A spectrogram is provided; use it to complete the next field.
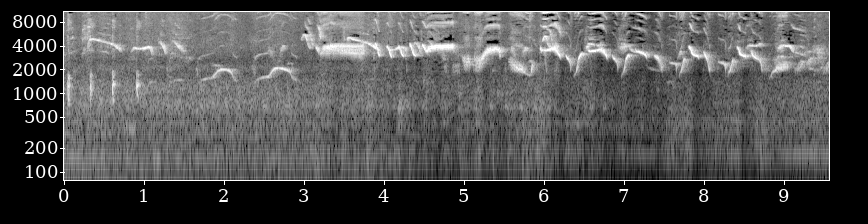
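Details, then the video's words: Chinese hwamei kept in a cage, singing on and on in an even voice: a few soft clipped notes open, then a rich flow of ringing, bending whistles and rapid trills grows louder. "Họa Mi Hót Như Máy, Điện Đóm Căng Ra Giọng Đều"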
